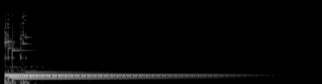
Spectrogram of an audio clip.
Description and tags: Kalimba (roll 4)
A cheap kalimba recorded through a condenser mic and a tube pre-amp (lo-cut ~80Hz).
Tuning is way far from perfect.
thumb, instrument, kalimba, piano, thumb-piano, ethnic, african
